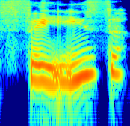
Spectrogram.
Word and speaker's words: says: It's not says. Y is not pronounced says. Just because she says what everyone's thinking, but no one's got the nerve to say.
